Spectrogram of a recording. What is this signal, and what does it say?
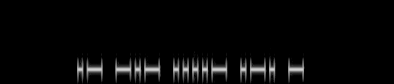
Morse code, heard as a keyed tone, about 25 wpm, 700 Hz. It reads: AK4RT
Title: USA Call Signs - 5 Characters - 4x Character Spacing - 25wpm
